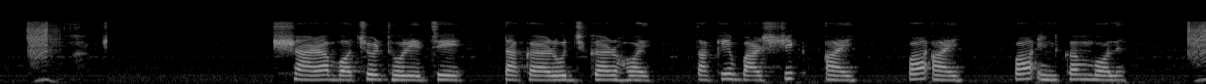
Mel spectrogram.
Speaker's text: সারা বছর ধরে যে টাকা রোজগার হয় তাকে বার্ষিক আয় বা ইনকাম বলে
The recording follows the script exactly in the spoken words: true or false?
false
